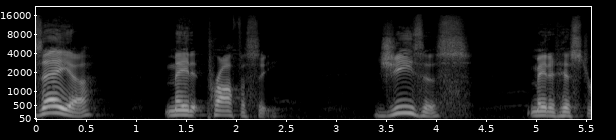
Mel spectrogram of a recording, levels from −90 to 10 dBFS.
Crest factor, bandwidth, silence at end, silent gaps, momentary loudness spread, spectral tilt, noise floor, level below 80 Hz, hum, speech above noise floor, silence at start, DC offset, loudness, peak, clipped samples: 18 dB; 16.5 kHz; 0 s; none; 21 LU; -4.5 dB/octave; -84 dBFS; -86 dBFS; none; 50 dB; 0 s; under 0.1%; -34 LUFS; -18 dBFS; under 0.1%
